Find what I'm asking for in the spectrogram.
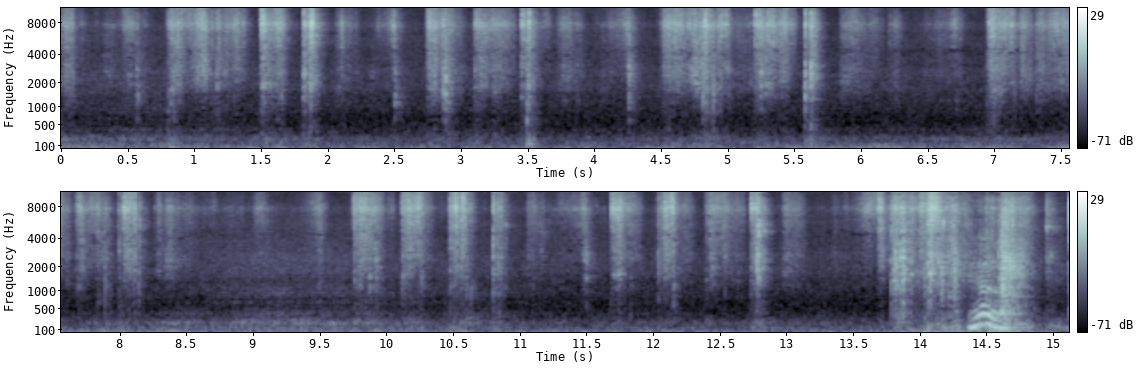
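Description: Tarot cards are shuffled by hand in a long run of crisp, rapid riffling and flicking bursts, close and fairly soft, with a voice speaking briefly near the end.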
